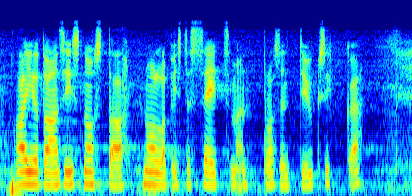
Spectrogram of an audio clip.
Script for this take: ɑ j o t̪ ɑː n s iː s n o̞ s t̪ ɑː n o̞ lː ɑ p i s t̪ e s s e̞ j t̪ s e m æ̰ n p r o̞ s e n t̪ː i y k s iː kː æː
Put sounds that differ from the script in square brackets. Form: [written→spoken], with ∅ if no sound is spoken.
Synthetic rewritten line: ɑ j o t̪ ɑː n s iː s n o̞ s t̪ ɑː n o̞ lː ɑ p i s t̪ e s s e̞ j t̪ s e m æ̰ n p r o̞ s e n t̪ː i y k s [iː→i] kː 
